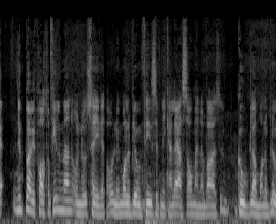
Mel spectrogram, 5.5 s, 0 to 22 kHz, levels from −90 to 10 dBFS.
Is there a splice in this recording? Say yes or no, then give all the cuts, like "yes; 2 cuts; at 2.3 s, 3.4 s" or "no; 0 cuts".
yes; 3 cuts; at 1.0 s, 2.1 s, 3.2 s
